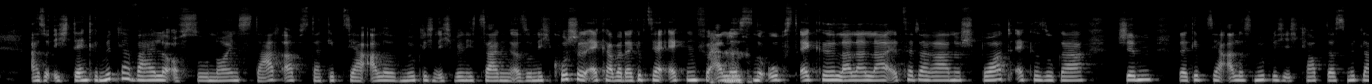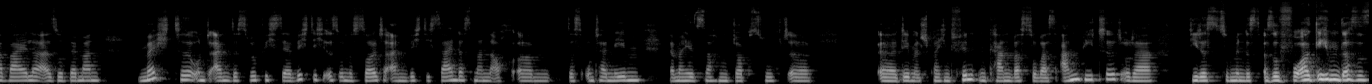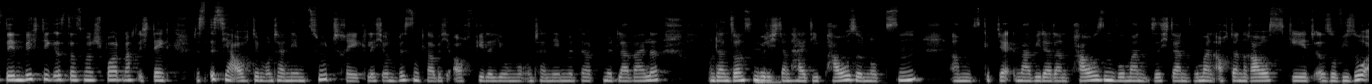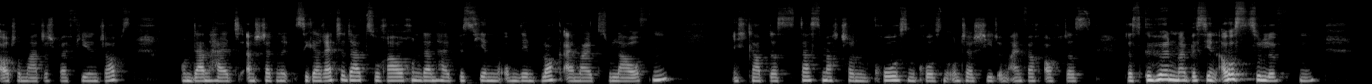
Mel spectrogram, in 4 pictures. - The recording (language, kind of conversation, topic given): German, podcast, Wie integrierst du Bewegung in einen vollen Arbeitstag?
- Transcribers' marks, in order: chuckle; laughing while speaking: "also vorgeben"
